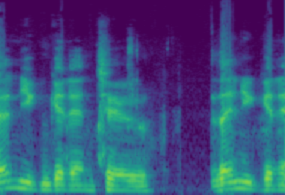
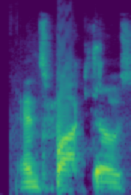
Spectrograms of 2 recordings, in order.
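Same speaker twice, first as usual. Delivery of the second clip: usual speaking voice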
